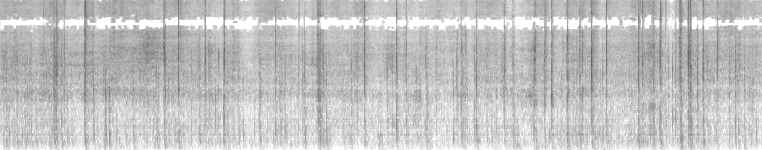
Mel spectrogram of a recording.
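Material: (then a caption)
Plastic. Fingertips and nails tap and scratch the surface of a medium, full, printed plastic bag of frozen Simple Truth potato puffs. The result is a steady run of quiet, bright crinkling crackles and sharp little taps with almost no low end, each one dying away at once.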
